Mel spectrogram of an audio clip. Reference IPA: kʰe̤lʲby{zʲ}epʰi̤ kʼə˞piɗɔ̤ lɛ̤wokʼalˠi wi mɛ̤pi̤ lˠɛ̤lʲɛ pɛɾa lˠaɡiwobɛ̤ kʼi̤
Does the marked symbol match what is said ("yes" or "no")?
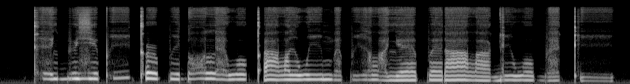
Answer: yes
